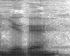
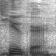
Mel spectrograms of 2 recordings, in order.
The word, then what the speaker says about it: Huger: So did I say, so the last name is Huger? It is Huger.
